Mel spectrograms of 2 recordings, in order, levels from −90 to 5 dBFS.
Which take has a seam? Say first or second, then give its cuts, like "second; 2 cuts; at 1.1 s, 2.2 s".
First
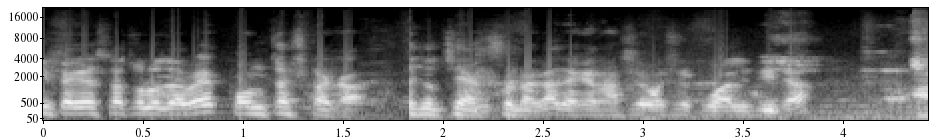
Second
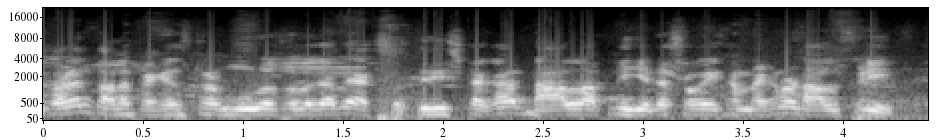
first; 1 cut; at 1.9 s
